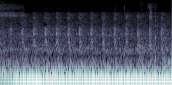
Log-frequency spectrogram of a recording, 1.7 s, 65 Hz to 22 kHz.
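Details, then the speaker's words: Newly bought vehicle, unregistered since 2013 and long parked, with no clutch: a low idle drone with a steady, rapid knock riding on top; the owner thinks it has spun a bearing. Rod knock. "hopefully you can get it down to the trailer cuz it is fairly rattly so to me it sounds like it's done a spun a bearon"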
